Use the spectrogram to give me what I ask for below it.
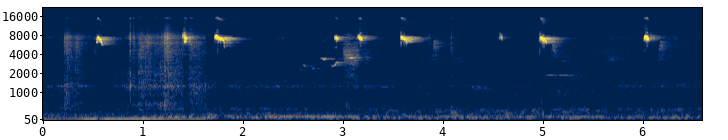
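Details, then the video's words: Juvenile orange-headed thrush, locally called kemade jawa or ndas abang, giving begging calls used as a lure to catch birds: thin, very high, short squeaky notes spaced irregularly, about one a second, with faint rustling. "suara pikat anakan burung kemade jawa/ ndas abang ampuh"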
